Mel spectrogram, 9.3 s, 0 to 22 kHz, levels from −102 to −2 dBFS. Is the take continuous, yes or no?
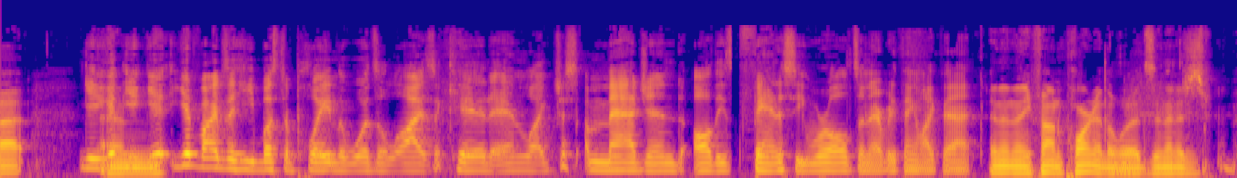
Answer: no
